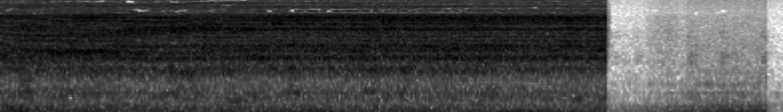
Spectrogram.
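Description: Radio static hisses loudly from a small phone loudspeaker, then cuts off abruptly.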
